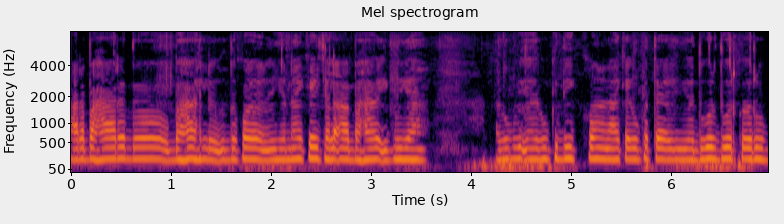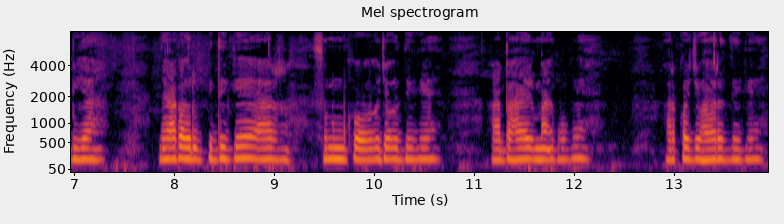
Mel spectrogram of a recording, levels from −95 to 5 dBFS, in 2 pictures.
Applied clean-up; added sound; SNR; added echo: none; none; none; none.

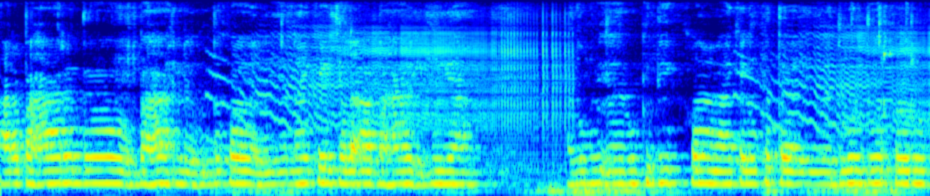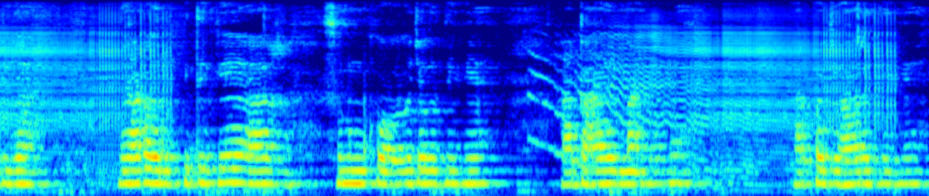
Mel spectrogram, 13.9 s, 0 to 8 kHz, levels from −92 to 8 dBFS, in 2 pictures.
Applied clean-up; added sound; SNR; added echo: none; Squeak; 16 dB; reverberation time 0.8 s.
